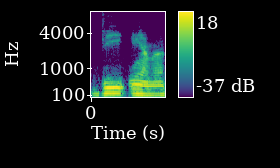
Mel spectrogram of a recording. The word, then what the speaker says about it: Deanna: But it's not Dina, it's Deanna. She spells it D-E, capital A, N-N-A. And she helps me run my swap group. So just to clear up that little faux pas of the name, it's spelled the same, but it's pronounced different.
